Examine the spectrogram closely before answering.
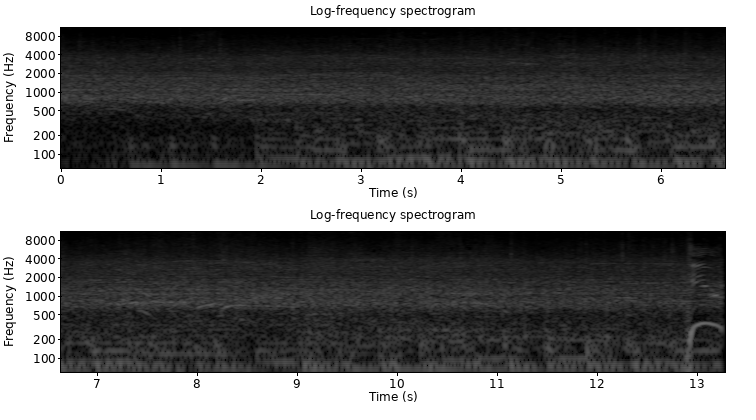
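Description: A large stadium crowd cheers and roars loudly throughout.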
